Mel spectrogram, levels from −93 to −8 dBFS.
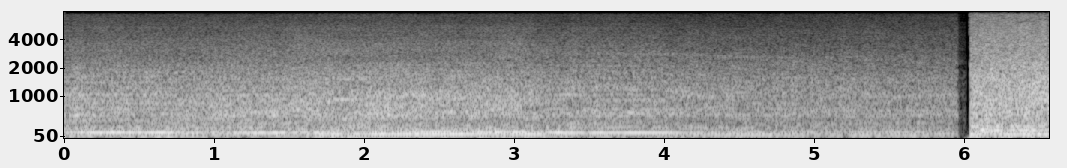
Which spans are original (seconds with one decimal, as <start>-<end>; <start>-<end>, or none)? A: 4.0-6.6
